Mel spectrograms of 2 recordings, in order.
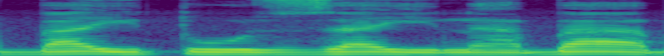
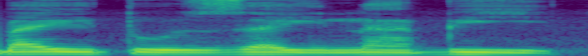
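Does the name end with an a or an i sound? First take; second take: a; i. First: The name ends with an a vowel. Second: The name ends with an i vowel. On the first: The speaker calls it right. "makanya dia dibaca baitu Zainaba" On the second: The speaker calls it wrong. "bukan baitu Zainabi"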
